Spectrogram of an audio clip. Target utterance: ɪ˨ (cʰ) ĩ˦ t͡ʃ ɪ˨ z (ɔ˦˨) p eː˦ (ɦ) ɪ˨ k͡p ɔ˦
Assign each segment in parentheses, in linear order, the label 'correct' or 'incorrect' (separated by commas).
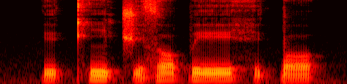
incorrect, incorrect, incorrect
